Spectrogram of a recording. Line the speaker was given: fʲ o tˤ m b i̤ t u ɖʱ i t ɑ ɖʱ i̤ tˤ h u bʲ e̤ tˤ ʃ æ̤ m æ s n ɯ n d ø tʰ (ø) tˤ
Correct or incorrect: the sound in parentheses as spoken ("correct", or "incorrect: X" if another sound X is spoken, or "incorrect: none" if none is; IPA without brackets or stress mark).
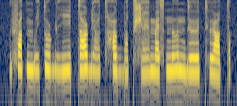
correct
